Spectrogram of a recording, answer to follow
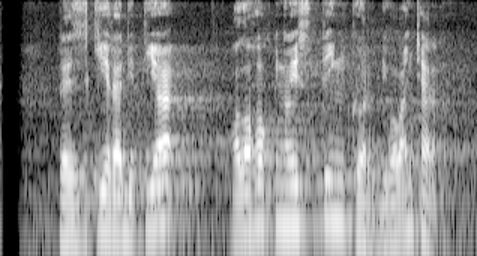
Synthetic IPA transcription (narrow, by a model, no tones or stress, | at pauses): rɛzkiɾadit̪iaɔlɔɦɔk̚t̪iŋlist̪iŋkərdiwawaɲt͡ʃaɾa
